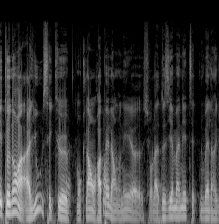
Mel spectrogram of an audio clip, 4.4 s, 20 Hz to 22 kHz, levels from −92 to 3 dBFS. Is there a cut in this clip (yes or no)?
yes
